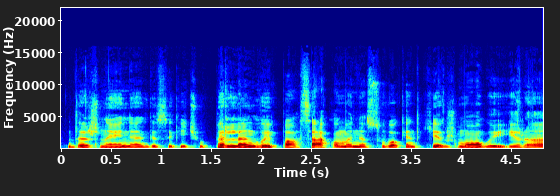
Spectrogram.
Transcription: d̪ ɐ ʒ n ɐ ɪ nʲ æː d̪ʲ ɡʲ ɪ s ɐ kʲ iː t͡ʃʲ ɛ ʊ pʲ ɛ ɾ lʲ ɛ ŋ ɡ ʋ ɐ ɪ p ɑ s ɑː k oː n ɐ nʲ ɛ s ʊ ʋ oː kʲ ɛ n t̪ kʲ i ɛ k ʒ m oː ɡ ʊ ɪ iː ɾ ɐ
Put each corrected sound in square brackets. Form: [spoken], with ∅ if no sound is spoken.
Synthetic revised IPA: d̪ ɐ ʒ n ɐ ɪ nʲ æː d̪ʲ ɡʲ ɪ s ɐ kʲ iː t͡ʃʲ ɛ ʊ pʲ ɛ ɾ lʲ ɛ ŋ ɡ ʋ ɐ ɪ p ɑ s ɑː k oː [m] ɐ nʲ ɛ s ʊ ʋ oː kʲ ɛ n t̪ kʲ i ɛ k ʒ m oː ɡ ʊ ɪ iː ɾ ɐ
